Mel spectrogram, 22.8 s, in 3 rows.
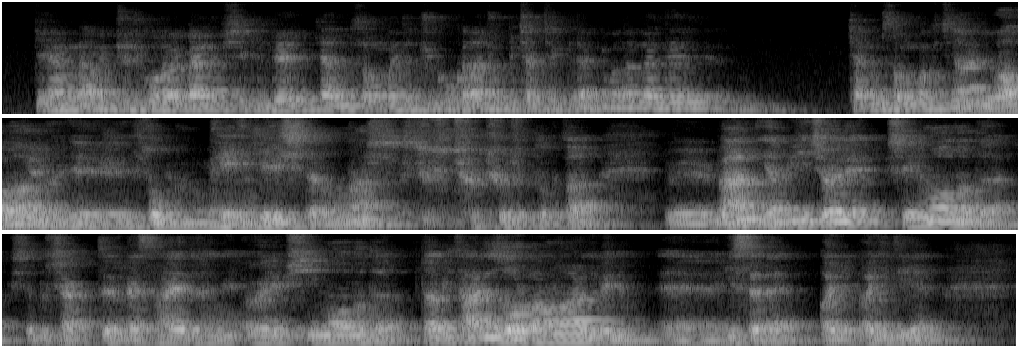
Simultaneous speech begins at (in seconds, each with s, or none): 7.1 s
